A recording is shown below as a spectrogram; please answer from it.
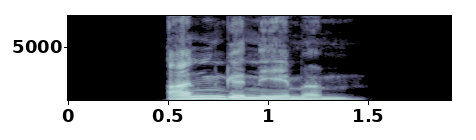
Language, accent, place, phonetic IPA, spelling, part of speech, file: German, Germany, Berlin, [ˈanɡəˌneːməm], angenehmem, adjective, De-angenehmem.ogg
- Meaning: strong dative masculine/neuter singular of angenehm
